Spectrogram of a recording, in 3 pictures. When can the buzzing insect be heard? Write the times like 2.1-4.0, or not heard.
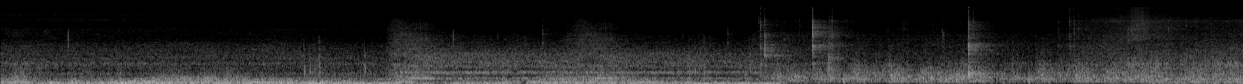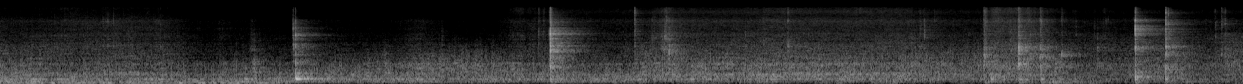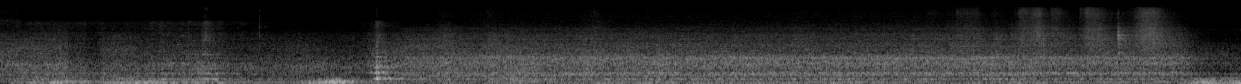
0.0-37.2.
